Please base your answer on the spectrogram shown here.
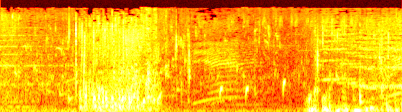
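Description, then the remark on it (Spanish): Water trickles and splashes in two short bursts, with a few bubbly, rising drip sounds between them, as a platypus emerges from the water. No one speaks. “Del agua surge un ornitorrinco que lo mira fijamente.”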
